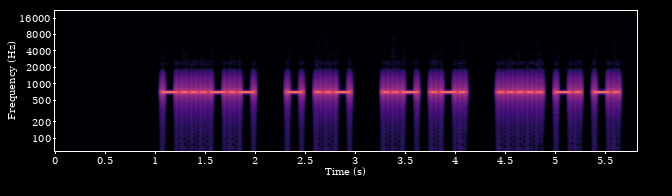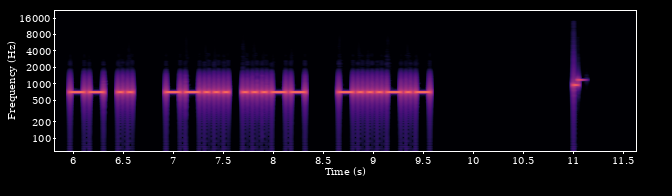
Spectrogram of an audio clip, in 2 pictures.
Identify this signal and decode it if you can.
Morse code, heard as a keyed tone, about 25 wpm, 700 Hz. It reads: <BK> TU UR 5NN MI 73 <BK>
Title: Common QSO Phrases Encore 25wpm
